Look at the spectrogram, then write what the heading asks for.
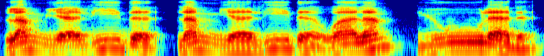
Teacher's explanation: Bacaan dal bukan sama sekali tidak ada qalqalah, bukan, ya. Tapi qalqalahnya itu ringan dan qalqalahnya kecil, tapi bukan suaranya yang kecil, tapi lebih ke pantulannya yang kecil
